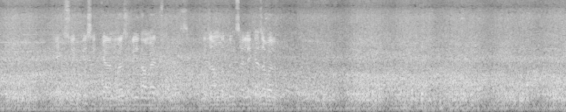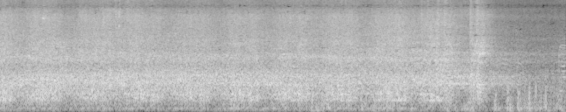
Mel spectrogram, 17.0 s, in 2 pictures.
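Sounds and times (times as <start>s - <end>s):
train wheels rattling on rails: 0.0s - 16.9s.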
